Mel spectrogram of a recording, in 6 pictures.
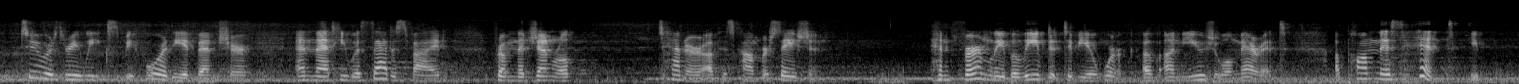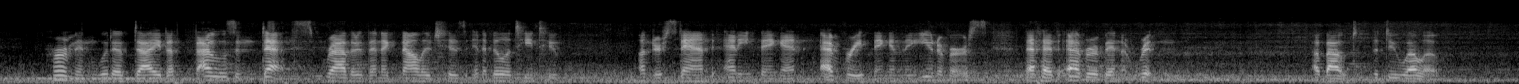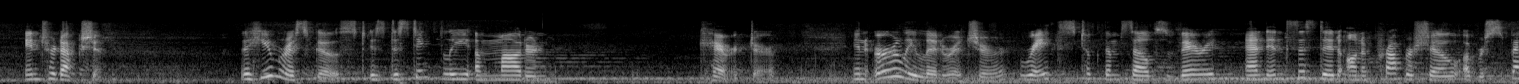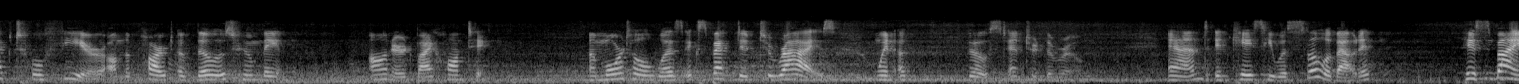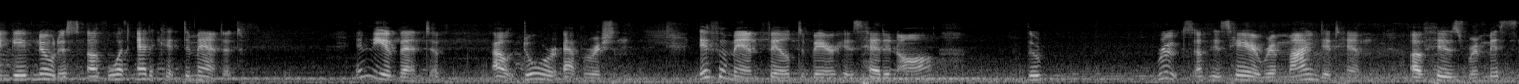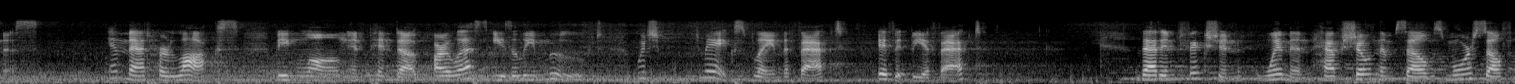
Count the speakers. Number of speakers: one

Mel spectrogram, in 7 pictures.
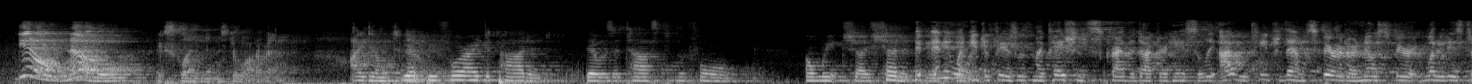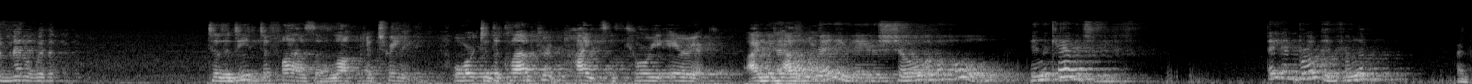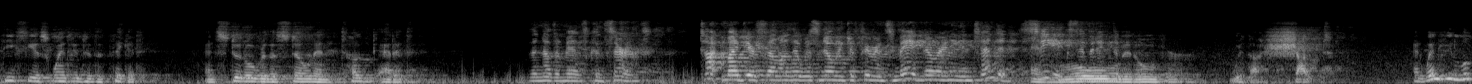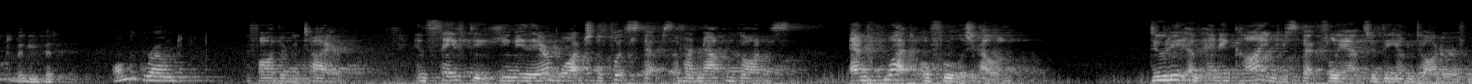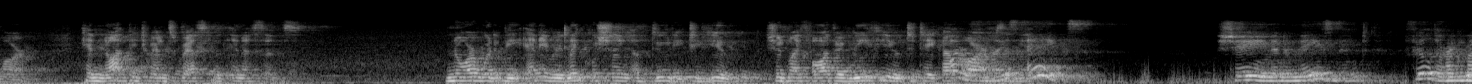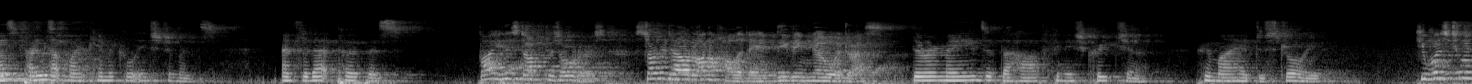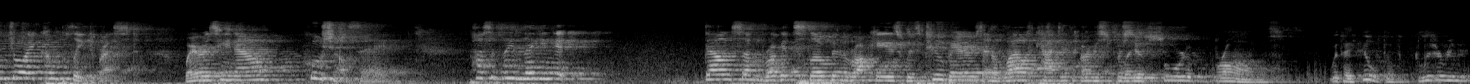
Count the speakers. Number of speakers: six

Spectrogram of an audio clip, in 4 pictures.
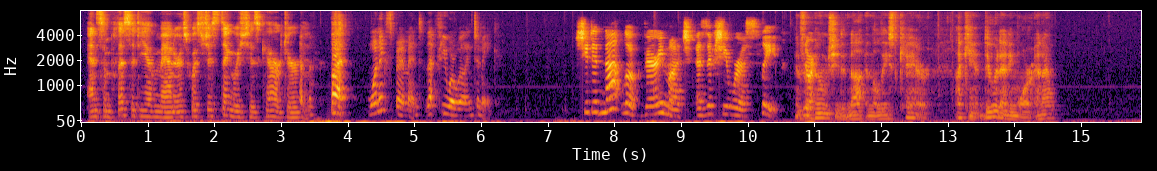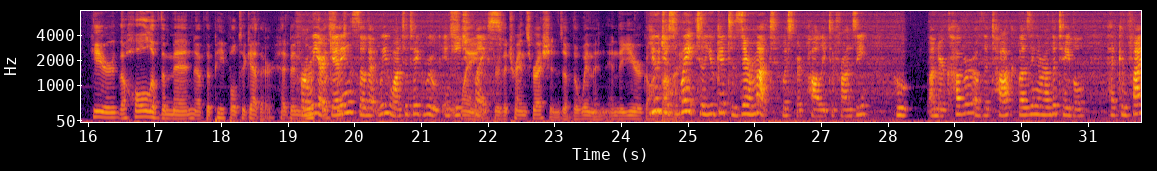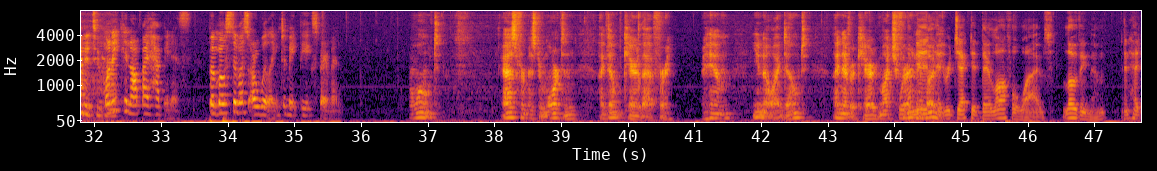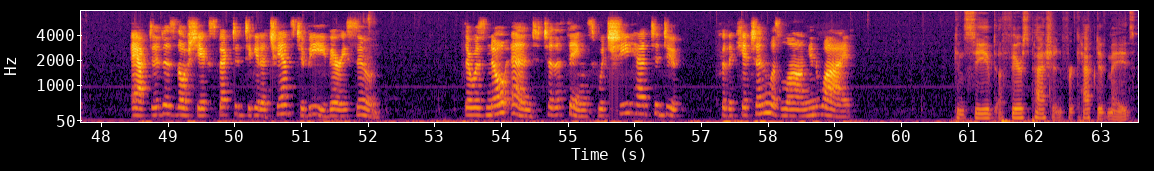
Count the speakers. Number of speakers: six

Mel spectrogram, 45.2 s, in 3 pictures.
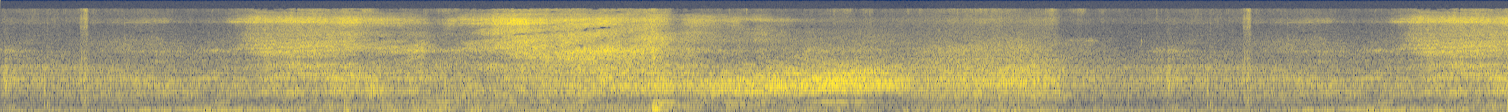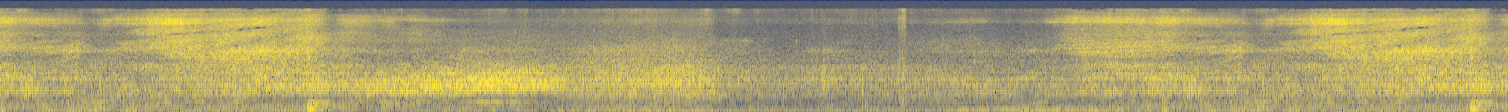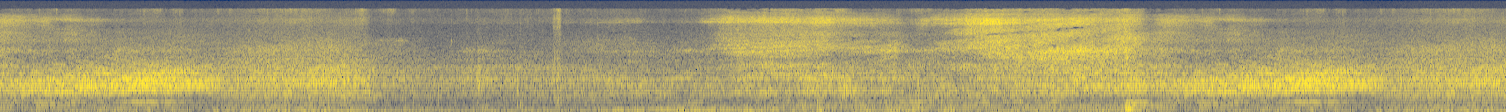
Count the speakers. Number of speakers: zero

